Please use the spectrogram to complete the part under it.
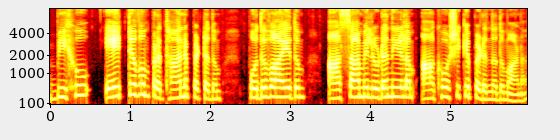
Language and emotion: Malayalam, neutral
